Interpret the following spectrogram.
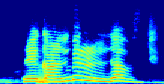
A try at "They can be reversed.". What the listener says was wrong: Reversed. Use the word reverse, not reserved. Say they can be reversed.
